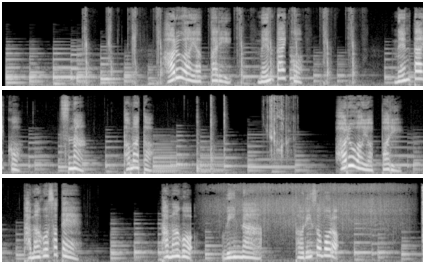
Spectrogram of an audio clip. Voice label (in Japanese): ナチュラル、軽さ、朗らか, CM; キューピッドパスタソース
